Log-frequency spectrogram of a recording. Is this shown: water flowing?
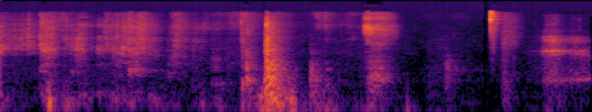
no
